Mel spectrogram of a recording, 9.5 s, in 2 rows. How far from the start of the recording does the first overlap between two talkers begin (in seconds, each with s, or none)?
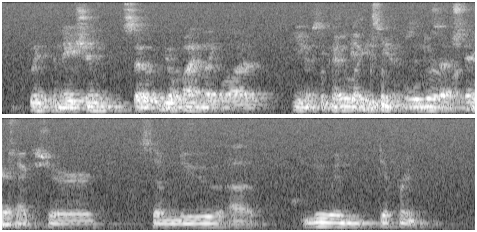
3.2 s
